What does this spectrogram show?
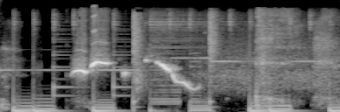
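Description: A person whistles close by: a quick rising note, then a longer sliding whistle that falls in pitch, both sharp and clear over a steady thumping beat.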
